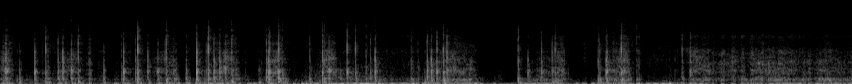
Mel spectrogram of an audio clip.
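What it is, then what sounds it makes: Cardboard tissue box. Fingertips and nails tap rapidly on the side and top of a cardboard tissue box, mixed with scratchy rubbing. The taps are soft, dull and hollow, with a low-heavy body and very little brightness, each dying away almost at once in a close, quiet space.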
